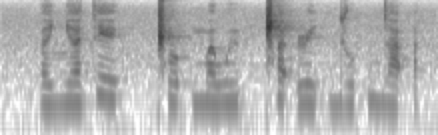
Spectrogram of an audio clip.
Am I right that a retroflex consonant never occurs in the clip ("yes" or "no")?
no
